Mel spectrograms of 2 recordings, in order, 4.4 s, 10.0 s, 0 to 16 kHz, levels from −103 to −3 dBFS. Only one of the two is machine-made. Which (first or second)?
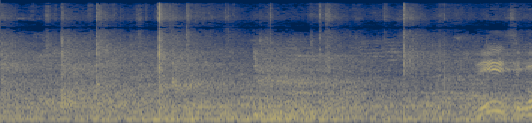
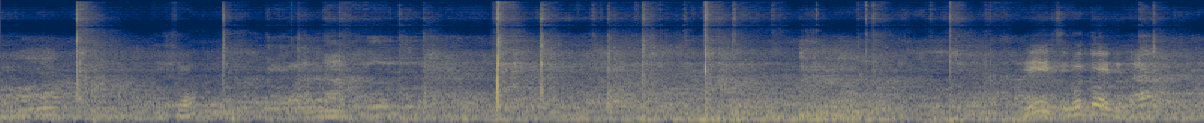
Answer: second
